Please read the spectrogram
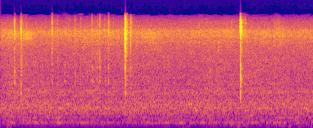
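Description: Laptop keys clicking: a few light clicks, then two sharper clicks about two seconds apart, over a steady hiss.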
